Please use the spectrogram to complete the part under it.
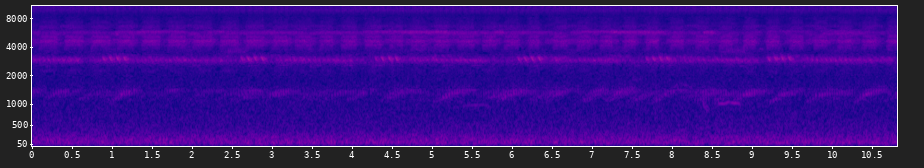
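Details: Many crickets trill at once in bright, unbroken high bands with a gently throbbing pulse. Short upward-sweeping chirps repeat at a lower pitch throughout, over a low, constant noise floor.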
